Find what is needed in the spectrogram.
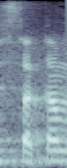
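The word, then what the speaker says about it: succumb: जैसे कि मान लीजिए सकम है। सकम बी लेकिन यहां पे यूज़ हुआ है। बी यहां पे क्या है? साइलेंट है।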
